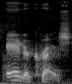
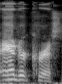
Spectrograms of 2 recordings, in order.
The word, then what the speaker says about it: Andrew Christ: It's Anderchrist, right? Andrew Christ, actually.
